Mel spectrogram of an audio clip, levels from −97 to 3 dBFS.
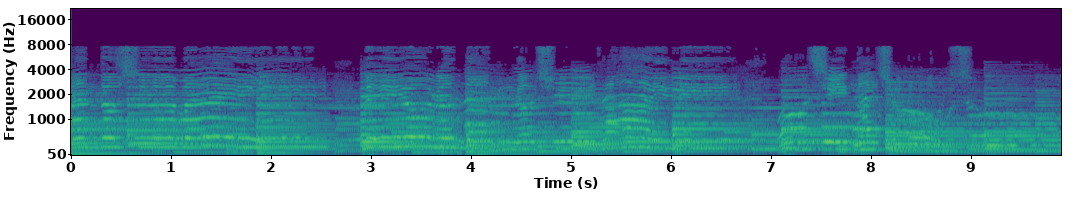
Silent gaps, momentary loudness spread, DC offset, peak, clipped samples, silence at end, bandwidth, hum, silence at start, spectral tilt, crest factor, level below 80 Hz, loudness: none; 7 LU; under 0.1%; -12 dBFS; under 0.1%; 0 s; 8 kHz; none; 0 s; -5 dB/octave; 16 dB; -52 dBFS; -29 LUFS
